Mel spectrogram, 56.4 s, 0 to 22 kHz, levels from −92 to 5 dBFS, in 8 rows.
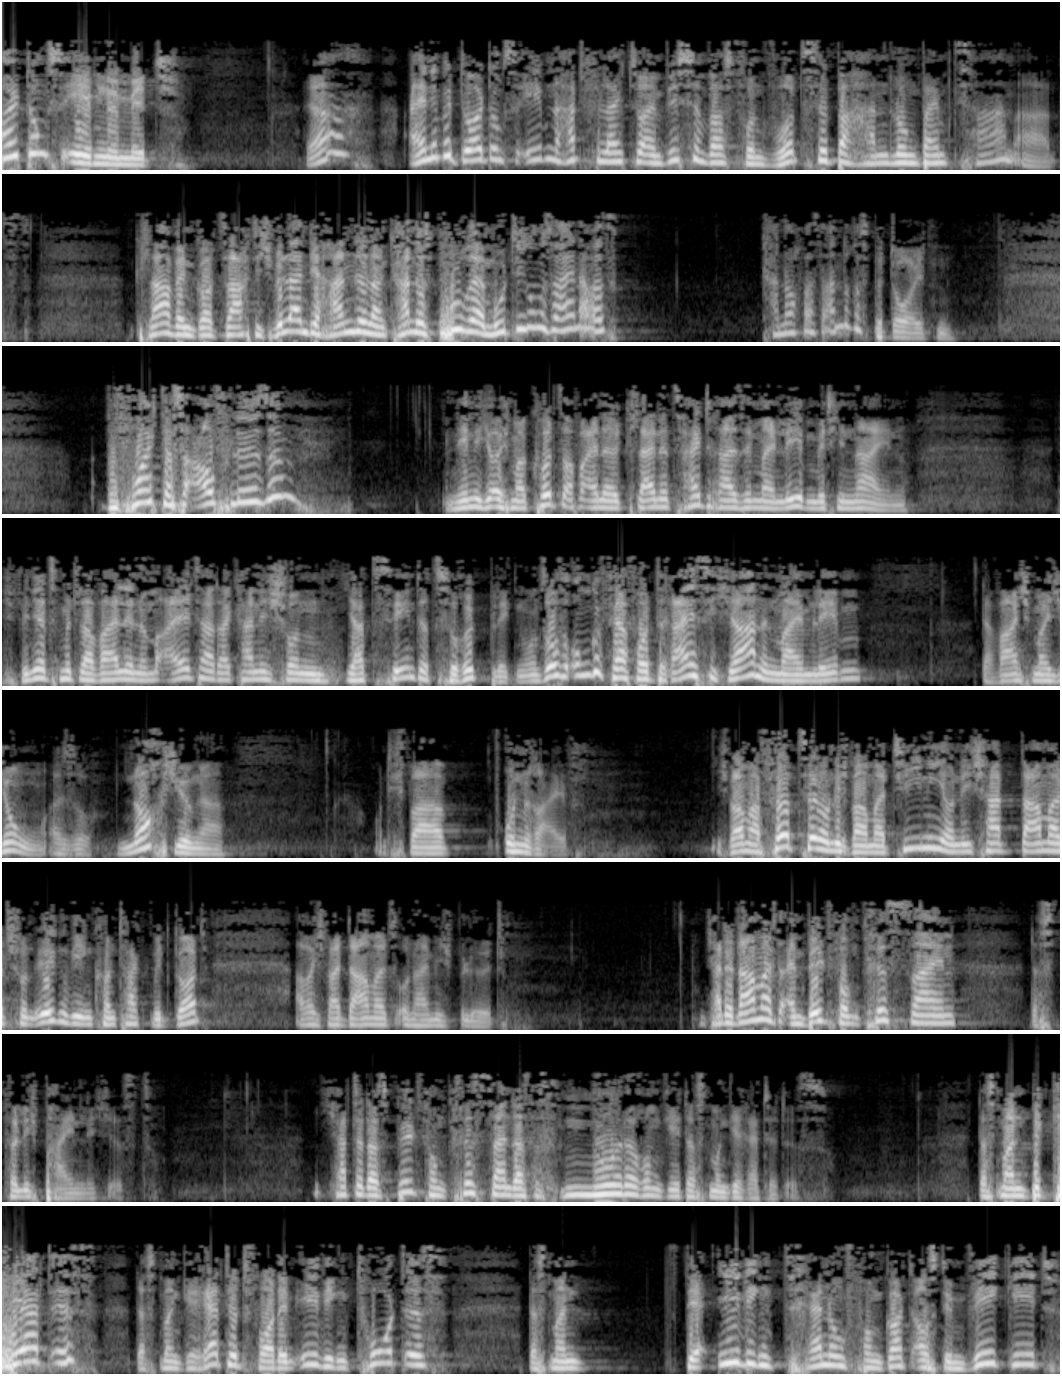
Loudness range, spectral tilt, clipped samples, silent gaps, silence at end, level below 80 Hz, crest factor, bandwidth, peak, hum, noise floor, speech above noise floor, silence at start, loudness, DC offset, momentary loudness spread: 7 LU; -6.5 dB/octave; under 0.1%; none; 0.05 s; -40 dBFS; 14 dB; 8.8 kHz; 0 dBFS; none; -69 dBFS; 57 dB; 0 s; -12 LUFS; under 0.1%; 14 LU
